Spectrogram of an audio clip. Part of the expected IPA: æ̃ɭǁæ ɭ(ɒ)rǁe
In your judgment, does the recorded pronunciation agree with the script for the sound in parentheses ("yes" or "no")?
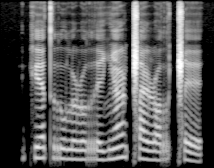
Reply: yes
